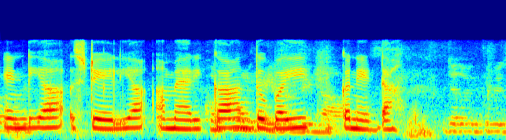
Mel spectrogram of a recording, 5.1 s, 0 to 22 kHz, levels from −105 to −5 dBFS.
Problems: background conversations at intervals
